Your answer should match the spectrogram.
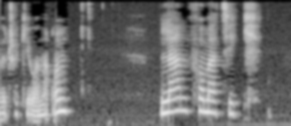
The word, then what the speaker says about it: l'informatique: L'informatique. So notice in French, IN is pronounced like AN.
